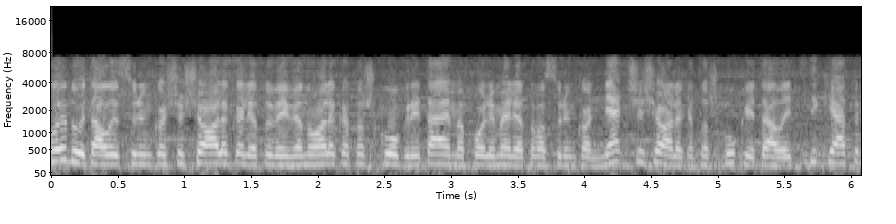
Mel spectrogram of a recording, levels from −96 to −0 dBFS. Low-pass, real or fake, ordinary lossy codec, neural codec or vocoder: 7.2 kHz; real; MP3, 48 kbps; none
